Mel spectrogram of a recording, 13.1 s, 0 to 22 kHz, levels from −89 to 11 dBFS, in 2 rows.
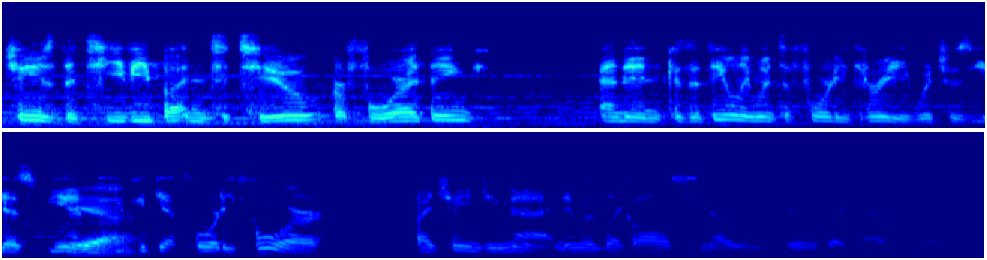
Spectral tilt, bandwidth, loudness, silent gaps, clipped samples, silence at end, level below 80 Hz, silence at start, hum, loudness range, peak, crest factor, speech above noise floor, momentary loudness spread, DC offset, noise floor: -2 dB/octave; 10.5 kHz; -50 LUFS; 11.66-11.80 s; under 0.1%; 0.95 s; under -90 dBFS; 0 s; none; 20 LU; -32 dBFS; 22 dB; over 38 dB; 20 LU; under 0.1%; under -90 dBFS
